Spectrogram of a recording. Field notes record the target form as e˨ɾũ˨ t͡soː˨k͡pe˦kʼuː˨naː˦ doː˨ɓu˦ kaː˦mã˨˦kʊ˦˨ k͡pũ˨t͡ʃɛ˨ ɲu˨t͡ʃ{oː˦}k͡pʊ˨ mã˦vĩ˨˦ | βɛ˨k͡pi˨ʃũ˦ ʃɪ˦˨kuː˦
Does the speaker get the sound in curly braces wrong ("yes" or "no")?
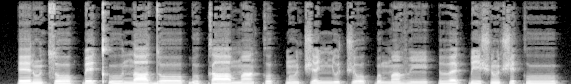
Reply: yes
